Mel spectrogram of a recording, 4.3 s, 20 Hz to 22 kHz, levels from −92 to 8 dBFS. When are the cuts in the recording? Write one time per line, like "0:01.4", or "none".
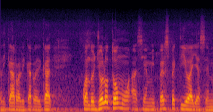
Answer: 0:01.6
